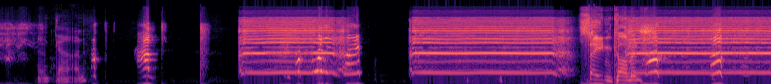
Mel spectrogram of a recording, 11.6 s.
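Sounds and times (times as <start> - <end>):
speech: 0.1 - 1.5, 8.9 - 9.9
alarm horn blaring: 3.6 - 5.4, 6.1 - 11.5.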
